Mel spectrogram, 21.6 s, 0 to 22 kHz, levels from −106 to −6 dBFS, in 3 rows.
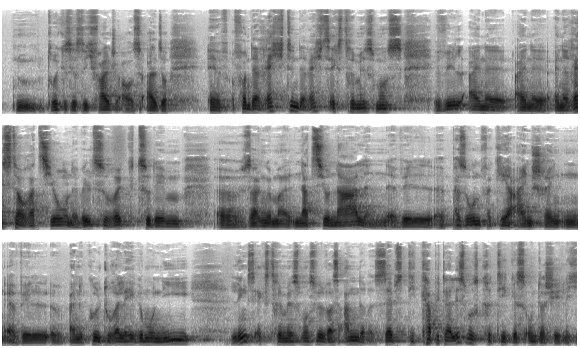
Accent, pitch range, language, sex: German, 90-110 Hz, German, male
